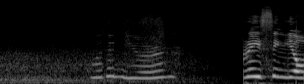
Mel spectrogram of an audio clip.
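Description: A woman speaks tearfully, close by.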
